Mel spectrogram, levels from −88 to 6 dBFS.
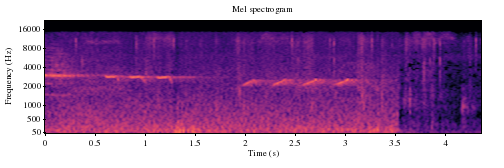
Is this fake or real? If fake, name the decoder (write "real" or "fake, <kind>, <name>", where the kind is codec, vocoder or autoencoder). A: real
